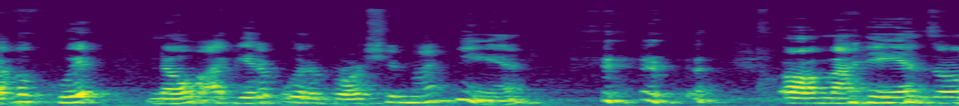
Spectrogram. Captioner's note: laughs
